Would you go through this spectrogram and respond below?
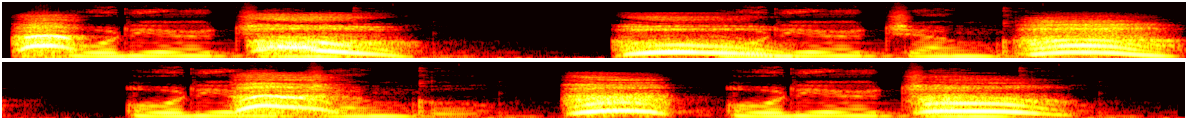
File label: female voice surprised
